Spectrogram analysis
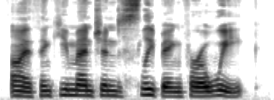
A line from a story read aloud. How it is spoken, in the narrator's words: he says dryly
